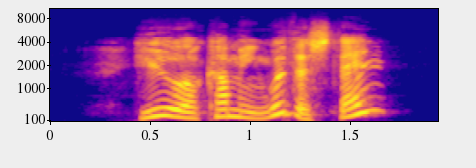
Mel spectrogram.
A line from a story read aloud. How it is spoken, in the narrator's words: asked brightly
